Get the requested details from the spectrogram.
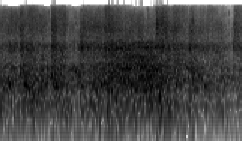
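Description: Video game spell effects whoosh and clash during a fight.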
